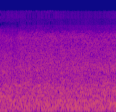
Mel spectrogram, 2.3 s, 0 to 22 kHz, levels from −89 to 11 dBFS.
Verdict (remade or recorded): remade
